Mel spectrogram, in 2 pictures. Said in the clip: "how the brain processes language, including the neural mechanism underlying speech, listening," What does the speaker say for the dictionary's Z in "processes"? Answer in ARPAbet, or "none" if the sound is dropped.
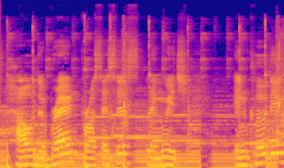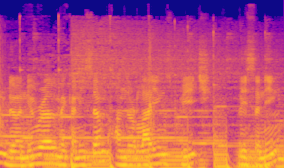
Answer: S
